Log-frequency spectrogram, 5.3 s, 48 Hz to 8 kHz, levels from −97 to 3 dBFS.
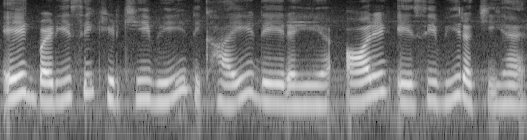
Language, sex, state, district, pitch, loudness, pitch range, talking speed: Hindi, female, Chhattisgarh, Raipur, 200 Hz, -18 LUFS, 185-220 Hz, 170 wpm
